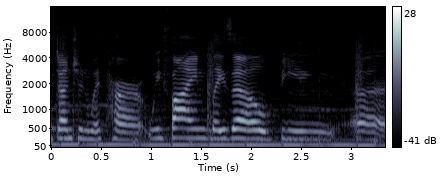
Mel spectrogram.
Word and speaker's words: Lae'zel: character whose name I never remember how to pronounce. Chat, save me. But the 3 of you escape. Lae'zel, cannot take hints. Lae'zel, I think is how we say her name.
